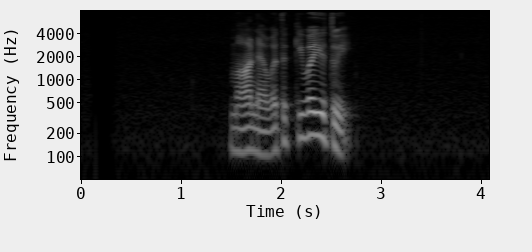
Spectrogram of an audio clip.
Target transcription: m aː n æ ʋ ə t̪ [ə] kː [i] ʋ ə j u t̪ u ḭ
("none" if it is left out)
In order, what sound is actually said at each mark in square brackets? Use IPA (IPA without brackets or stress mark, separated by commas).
ə, i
